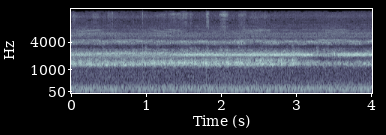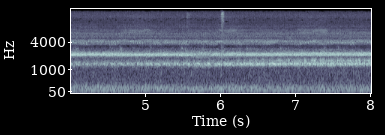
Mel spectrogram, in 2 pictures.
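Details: Frogs calling at night, a sound said to summon rain: a dense, unbroken chorus of steady buzzing tones stacked at several pitches, with faint high clicks now and then.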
